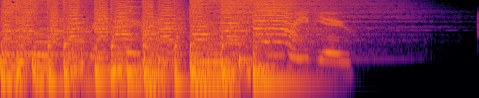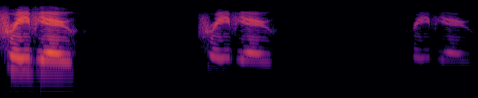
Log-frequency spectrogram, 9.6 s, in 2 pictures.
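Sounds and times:
Latin Spanish music stinger: 0:00.0 - 0:04.1.

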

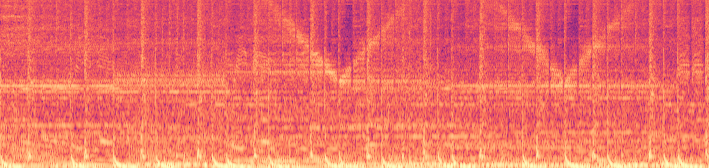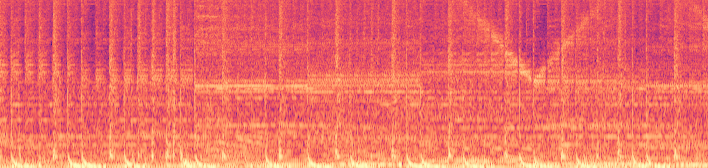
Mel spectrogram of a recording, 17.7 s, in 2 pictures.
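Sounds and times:
drum and bass loop: 0:00.0 - 0:17.7.

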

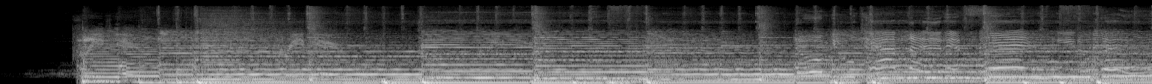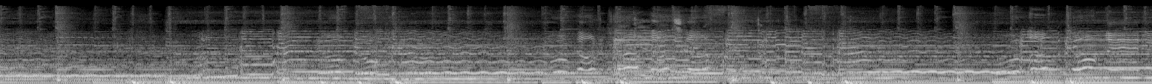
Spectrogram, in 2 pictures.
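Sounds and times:
vocal music: 0:00.8 - 0:23.0.

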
